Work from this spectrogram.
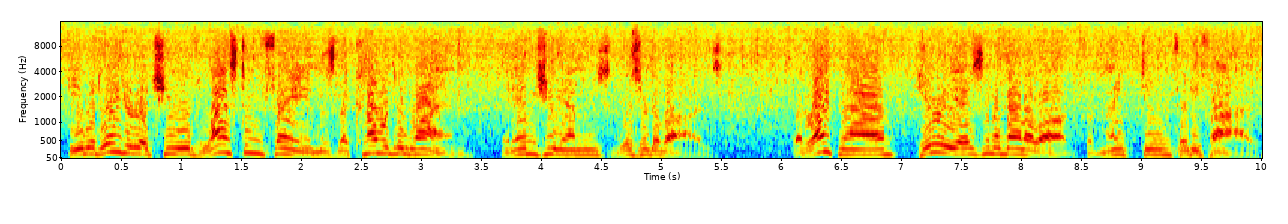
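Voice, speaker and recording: A man giving scripted, measured narration about the history of radio. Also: medium pitch, very animated, darkish tone, slight background noise, rough recording. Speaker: documentary narrator.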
